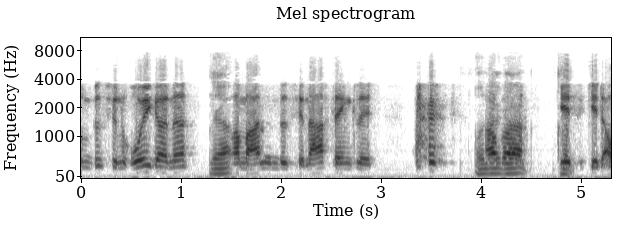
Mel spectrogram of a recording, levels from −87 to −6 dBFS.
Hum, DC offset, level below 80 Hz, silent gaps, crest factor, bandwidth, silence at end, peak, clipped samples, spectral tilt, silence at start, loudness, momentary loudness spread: none; under 0.1%; -66 dBFS; none; 18 dB; 7.8 kHz; 0 s; -10 dBFS; under 0.1%; -5 dB/octave; 0 s; -27 LUFS; 9 LU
